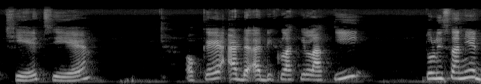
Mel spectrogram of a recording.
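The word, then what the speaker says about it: 姐姐: Mandarinnya adalah Ciecie Ciecie Biasanya kalau orang Chinese menyebutkan Kakak laki-laki itu kan koko kakak perempuan itu cici tapi dalam dialek bahasa Mandarinnya pengucapan yang benar adalah suku dan Ciecie Oke ada adik laki-laki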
